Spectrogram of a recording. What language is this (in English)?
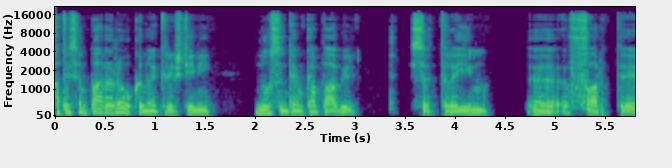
Romanian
